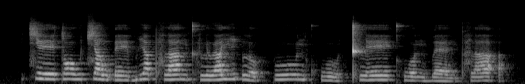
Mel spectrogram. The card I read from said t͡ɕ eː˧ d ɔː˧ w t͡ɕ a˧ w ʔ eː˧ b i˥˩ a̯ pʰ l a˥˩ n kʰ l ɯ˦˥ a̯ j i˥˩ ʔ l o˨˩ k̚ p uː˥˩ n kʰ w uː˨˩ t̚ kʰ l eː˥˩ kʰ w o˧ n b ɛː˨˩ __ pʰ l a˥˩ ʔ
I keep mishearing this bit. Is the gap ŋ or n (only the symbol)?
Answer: ŋ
